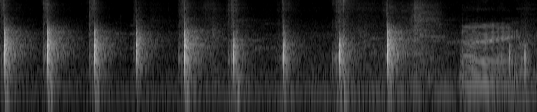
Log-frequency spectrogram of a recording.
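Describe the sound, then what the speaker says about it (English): A knife chops food on a cutting board for a lobster tail recipe, nine crisp evenly spaced strikes ringing out close and clear, followed by a short scraping sweep across the board. "So go ahead and chop this up really good."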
